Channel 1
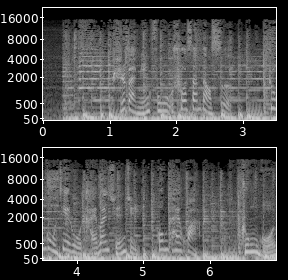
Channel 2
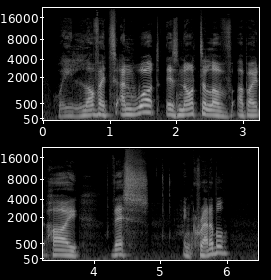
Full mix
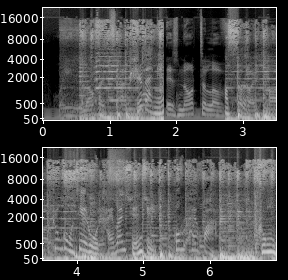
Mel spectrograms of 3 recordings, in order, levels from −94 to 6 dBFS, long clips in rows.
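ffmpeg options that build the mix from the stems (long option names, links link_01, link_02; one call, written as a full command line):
ffmpeg -i stem1.wav -i stem2.wav -filter_complex "[0:a]adelay=250,volume=-2.5dB,asplit=3[link_01][link_02][link_03];[link_01]atrim=end=1.81,asetpts=PTS-STARTPTS,afade=type=out:start_time=1.806:duration=0.004:curve=hsin[link_04];[link_02]atrim=start=1.81:end=2.73,asetpts=PTS-STARTPTS,volume=0[link_05];[link_03]atrim=start=2.73,asetpts=PTS-STARTPTS,afade=type=in:duration=0.004:curve=hsin[link_06];[link_04][link_05][link_06]concat=n=3:v=0:a=1[link_07];[1:a]acompressor=threshold=-35dB:ratio=6,aeval=exprs='val(0)+0.00282*(sin(2*PI*60*n/s)+sin(2*PI*2*60*n/s)/2+sin(2*PI*3*60*n/s)/3+sin(2*PI*4*60*n/s)/4+sin(2*PI*5*60*n/s)/5)':channel_layout=same,volume=-5dB,asplit=2[link_08][link_09];[link_09]apad=whole_len=319607[link_10];[link_07][link_10]sidechaincompress=threshold=-52dB:ratio=8:attack=23:release=297[link_11];[link_11][link_08]amix=inputs=2:normalize=0,acontrast=87,aexciter=amount=11.1:drive=9.3:freq=8600,alimiter=limit=-3.5dB:level=0:latency=1:release=89" out.wav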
